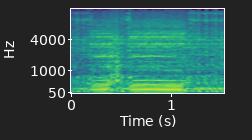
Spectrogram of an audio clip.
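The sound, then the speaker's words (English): A chainsaw engine drones loudly as men in white suits cut up a potting shed in a backyard, its buzzing pitch dipping briefly in the middle before revving steadily again, with no voices over it. “there are men in funny white suits in the backyard cutting up this potting shed with chainsaws and putting it into radioactive containers.”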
